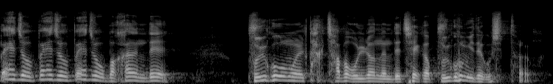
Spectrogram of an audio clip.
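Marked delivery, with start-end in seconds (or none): 0.0-1.0 mock tearful, crying child voice. Retelling a child's demand to take out a toy: imitating a child crying. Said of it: "막 울면서".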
